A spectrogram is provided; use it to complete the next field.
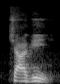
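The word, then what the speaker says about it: چاغی: Iran Afghan বর্ডারের কাছে চাগি, আমরা বাংলায় পত্রপত্রিকায় সময় তখন চাগাই লিখেছে, উর্দু উচ্চারণ চাগি নামক একটা উপত্যকা, পাহাড়ি উপত্যকায় পাকিস্তান সেনাবাহিনীর একটু সন্দেহজনক তৎপরতা দেখা যাচ্ছে।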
